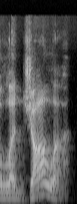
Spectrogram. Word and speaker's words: La Jolla: San Diego, La Jolla is how it's pronounced.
